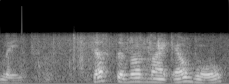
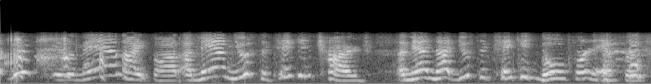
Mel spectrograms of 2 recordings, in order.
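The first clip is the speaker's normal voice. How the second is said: laughing while talking; 9 semitones higher than usual. Real, not acted. Reading through laughter.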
